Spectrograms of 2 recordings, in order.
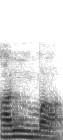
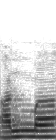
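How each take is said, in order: The two takes are said the same way.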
